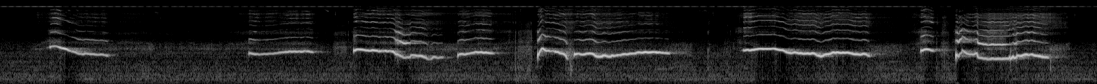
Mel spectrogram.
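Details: Chihuahua Dexter "sings" indoors in a long series of tonal howls, some swooping down then rising, others wavering, about seven phrases over eleven seconds with short breaths between.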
